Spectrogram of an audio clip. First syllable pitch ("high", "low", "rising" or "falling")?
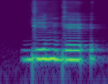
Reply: high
